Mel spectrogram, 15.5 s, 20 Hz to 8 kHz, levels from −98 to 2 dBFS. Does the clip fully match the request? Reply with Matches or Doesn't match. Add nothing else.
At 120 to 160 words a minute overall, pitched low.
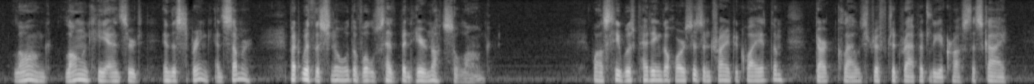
Matches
